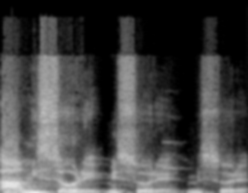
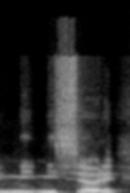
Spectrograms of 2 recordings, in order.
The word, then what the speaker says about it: Missouri: Missouri, del Missouri.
